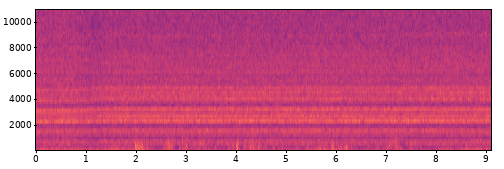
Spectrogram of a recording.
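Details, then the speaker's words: Cheap Chinese 12 V diesel heater on a steady 11.5 V supply from lithium batteries, burning and giving heat; small air bubbles in the diesel pipe. Steady high fan whir with soft irregular fuel-pump ticks; burning evenly, normal. "we have now got eleven and a half volts continually to the actual diesel heater and it's burning i'm getting heat out of it at last"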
